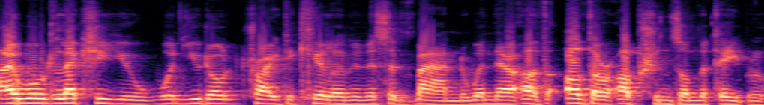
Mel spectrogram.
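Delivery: deadly serious, grave tone. A player speaks in character to another character, in a very serious tone. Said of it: "in a very serious tone".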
